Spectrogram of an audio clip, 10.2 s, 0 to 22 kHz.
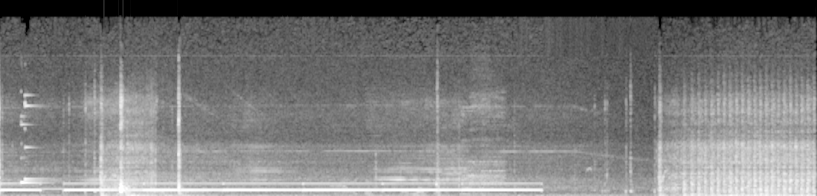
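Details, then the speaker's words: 2000-2007 Ford Taurus/2000-2005 Mercury Sable with a fuse pulled to drain the fuel system before a fuel filter change: a warning chime, then the starter churns evenly about three beats a second but the engine never fires for lack of fuel. "and then you drain your system by trying to start the engine. Okay, so you just let the fuel run out. It's not gonna hurt nothing."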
